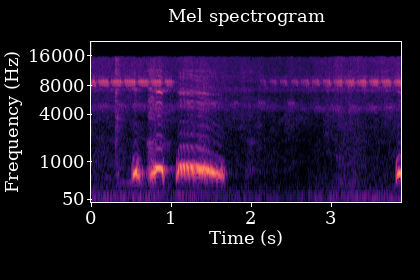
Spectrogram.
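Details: A female spotted dove calls the male: two short coos and a longer level-to-falling coo, followed by quiet and the start of the next phrase at the end.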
